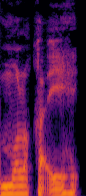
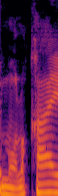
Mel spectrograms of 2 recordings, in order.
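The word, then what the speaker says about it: Molokaʻi: Some say Molokai without the okina. Some just say Molokai. I don't know. I've always known it as Molokai, so that's what I call it as.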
